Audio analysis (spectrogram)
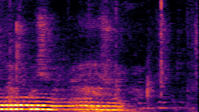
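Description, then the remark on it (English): A voice imitates a purring noise as a guest arrives: one sustained, buzzy hum that holds a steady pitch, then slides lower and fades over about a second and a half, with no talking. “I keep noticing you do a purring noise when another guest arrives.”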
